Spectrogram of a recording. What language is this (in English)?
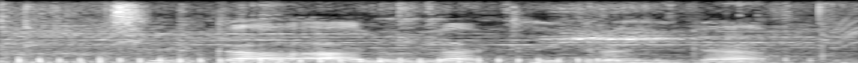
Bhojpuri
